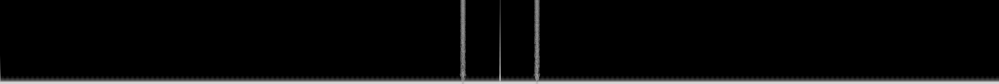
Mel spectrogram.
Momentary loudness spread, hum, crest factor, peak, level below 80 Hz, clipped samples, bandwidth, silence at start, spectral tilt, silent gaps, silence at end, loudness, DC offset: 1 LU; none; 12 dB; 0 dBFS; -12 dBFS; under 0.1%; 1.5 kHz; 0 s; -13 dB/octave; none; 0 s; -15 LUFS; under 0.1%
